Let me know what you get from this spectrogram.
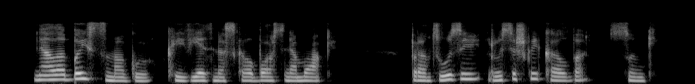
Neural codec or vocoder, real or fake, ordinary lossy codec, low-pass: codec, 16 kHz, 2 kbps, FunCodec, trained on Chinese and English, 25 frames a second; fake; Opus, 24 kbps; 7.2 kHz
